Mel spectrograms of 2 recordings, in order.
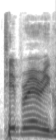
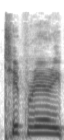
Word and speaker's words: Tipperary: Yeah, it's going to, Tipperary going to take over the world. I think that's the way it's going to be. – Tipperary people pronounce it with no E.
